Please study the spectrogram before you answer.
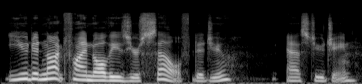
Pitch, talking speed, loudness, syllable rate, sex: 195 Hz, 180 wpm, -16 LUFS, 5.4 syllables/s, female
